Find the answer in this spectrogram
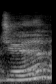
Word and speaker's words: German: lot of words where we use it the G for the jet sound we do have German as another one that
